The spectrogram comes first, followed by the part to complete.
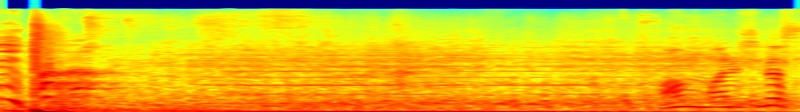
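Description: Passenger train passing close by: a loud rush and rumble that comes in abruptly and holds steady, with a steady high tone running over it.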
